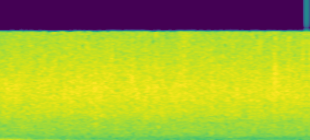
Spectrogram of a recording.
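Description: Strong thunderstorm over central Oklahoma pours heavy, flooding rain, a loud, dense, unbroken roar of water filling the whole stretch with no pauses.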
